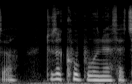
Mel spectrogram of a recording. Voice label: "cwbl", Welsh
